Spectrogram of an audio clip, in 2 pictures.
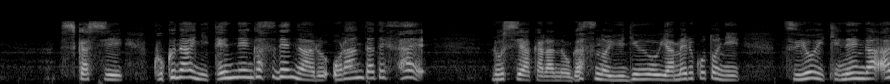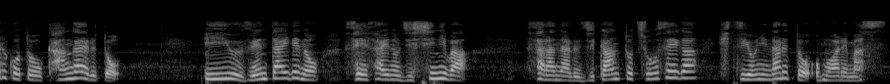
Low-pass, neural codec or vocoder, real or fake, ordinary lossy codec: none; none; real; none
